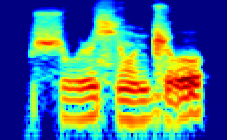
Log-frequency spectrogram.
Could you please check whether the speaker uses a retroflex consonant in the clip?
yes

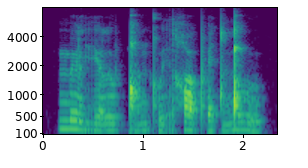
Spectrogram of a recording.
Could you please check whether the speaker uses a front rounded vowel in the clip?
yes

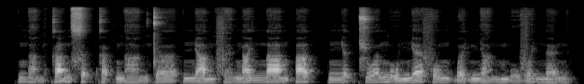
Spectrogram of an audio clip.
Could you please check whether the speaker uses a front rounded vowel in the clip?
no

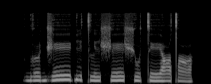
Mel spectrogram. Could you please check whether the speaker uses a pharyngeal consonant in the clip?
no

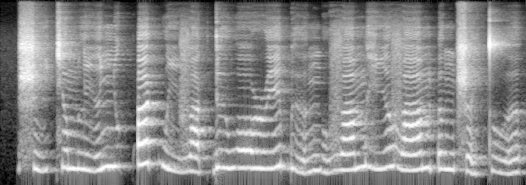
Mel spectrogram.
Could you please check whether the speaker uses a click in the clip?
no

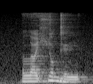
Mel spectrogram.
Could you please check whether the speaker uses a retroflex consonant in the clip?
no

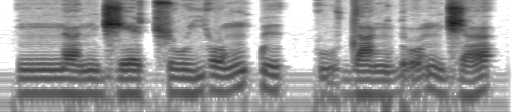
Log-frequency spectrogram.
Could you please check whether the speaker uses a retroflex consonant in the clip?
yes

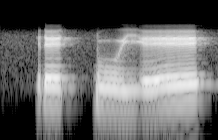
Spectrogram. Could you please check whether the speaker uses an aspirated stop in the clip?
no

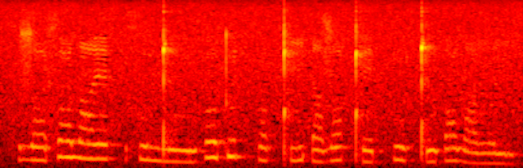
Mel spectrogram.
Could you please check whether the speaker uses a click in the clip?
yes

